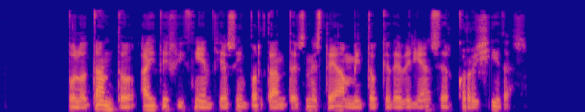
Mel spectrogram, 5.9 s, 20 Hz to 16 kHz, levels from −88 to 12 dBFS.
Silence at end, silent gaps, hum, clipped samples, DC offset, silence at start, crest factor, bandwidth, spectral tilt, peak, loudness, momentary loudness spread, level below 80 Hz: 0.6 s; 4.53-4.58 s; none; under 0.1%; under 0.1%; 0.7 s; 24 dB; 11.5 kHz; -4 dB/octave; 0 dBFS; -23 LUFS; 5 LU; -68 dBFS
